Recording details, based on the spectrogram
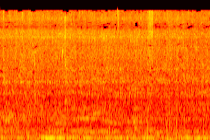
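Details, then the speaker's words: Chaffoteaux Britony SE boiler after main and plate heat exchanger replacement, on heating: steady low roar from the lit burner, even hum with no popping or rumble; normal burner operation. "bur is lit so the heating's working so we just running it and heating now"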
